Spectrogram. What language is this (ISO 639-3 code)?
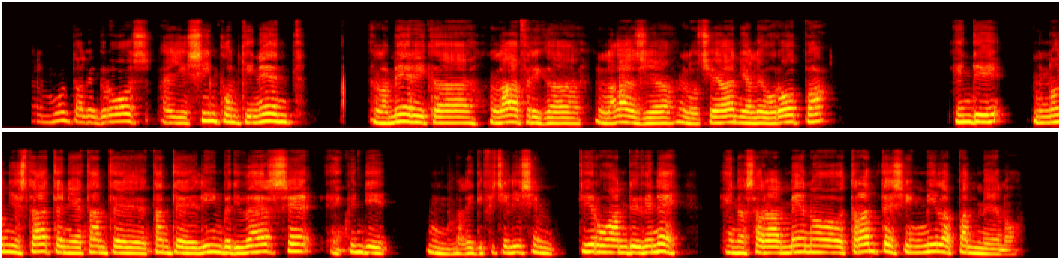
pms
